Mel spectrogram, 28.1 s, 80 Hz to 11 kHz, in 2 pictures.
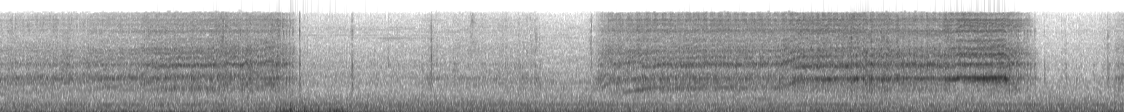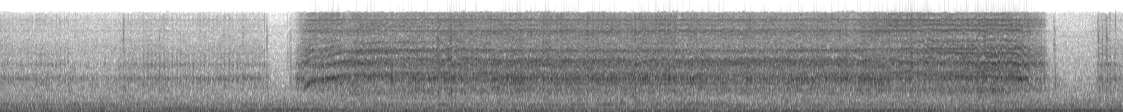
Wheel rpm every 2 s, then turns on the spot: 60, 60, 10, 30, 110, 140, 40, 40, 50, 160, 160, 160, 160, 70.
4-6 14-16 26-28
